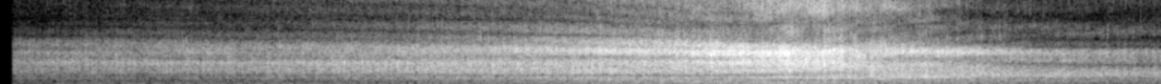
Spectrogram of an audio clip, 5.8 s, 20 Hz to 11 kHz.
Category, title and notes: Sound effects > Vehicles
tampere car18
vehicle, automobile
